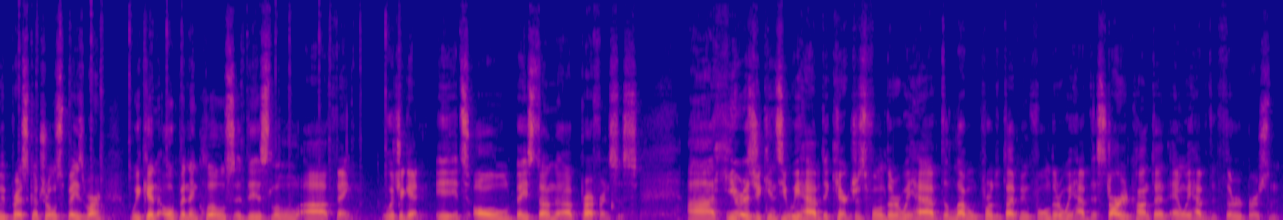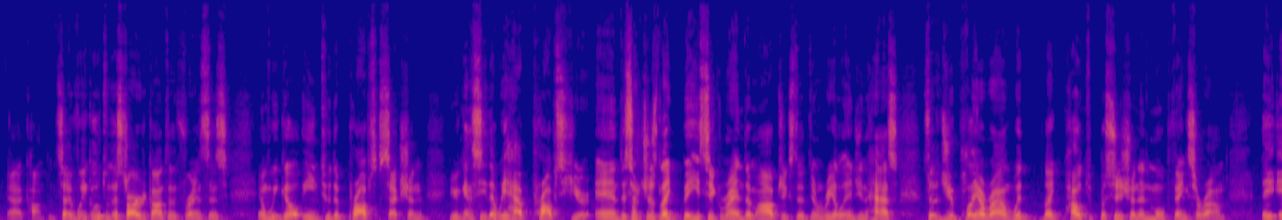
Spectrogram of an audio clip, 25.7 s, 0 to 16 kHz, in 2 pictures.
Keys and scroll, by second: 0.4 ctrl+space, 0.7 ctrl+space, 1.1 ctrl+space, 1.4 ctrl+space, 23.1-24.8 typing.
